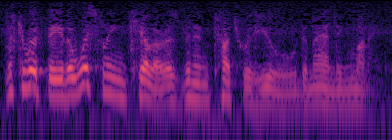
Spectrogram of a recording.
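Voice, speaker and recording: An actor playing a polite, businesslike district attorney, measured and courteous, in 1940s radio acting. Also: male voice, mid-range voice, sing-song, dark tone, breathy edge. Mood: calm. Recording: muffled old radio broadcast.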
